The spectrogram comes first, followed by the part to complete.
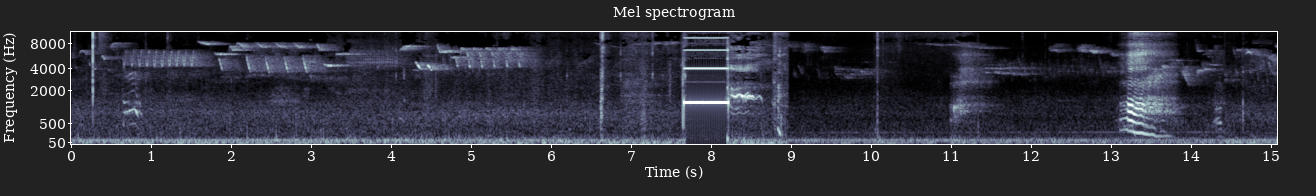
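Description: Birds singing in high trills over a steady low rumble of wind on the microphone. Just past halfway comes a short electronic beep, about half a second long and the loudest thing here, and near the end a loud pitched sound glides steeply down.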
